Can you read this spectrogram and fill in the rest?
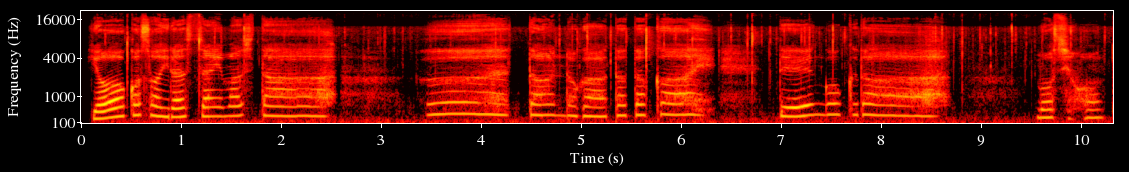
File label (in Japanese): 読み聞かせ耳かき; 耳癒しASMR; オトギノリフレ～雪女～; 「雪女」読み聞かせ耳かき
